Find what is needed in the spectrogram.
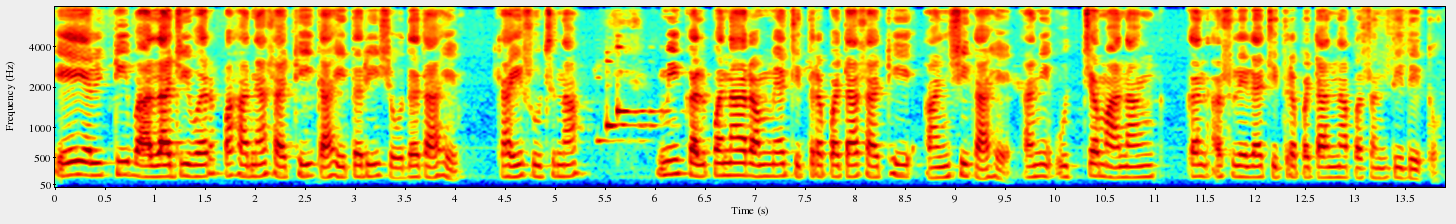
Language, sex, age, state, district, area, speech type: Marathi, female, 60+, Maharashtra, Nagpur, urban, read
